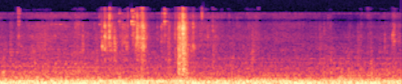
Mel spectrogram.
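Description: Car cabin sound while driving: steady low engine and road rumble, with a few short light clicks about one to two seconds in.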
